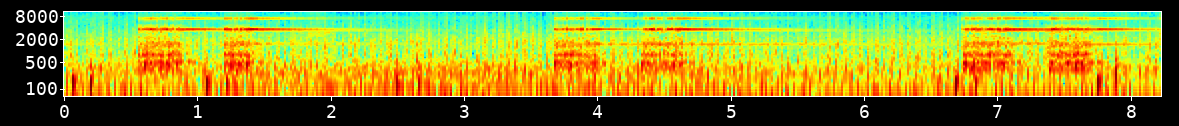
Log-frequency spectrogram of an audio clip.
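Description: An old-style telephone rings in a house in a video game, with three long bursts of bell ringing over a steady low background hum and occasional soft knocks.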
